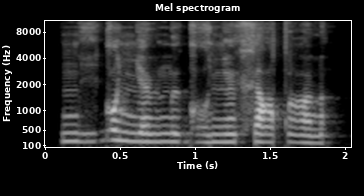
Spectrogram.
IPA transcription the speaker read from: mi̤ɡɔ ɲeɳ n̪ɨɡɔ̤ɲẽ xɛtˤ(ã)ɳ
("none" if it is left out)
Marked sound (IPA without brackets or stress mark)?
ã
